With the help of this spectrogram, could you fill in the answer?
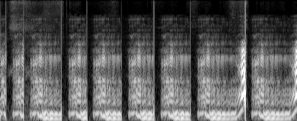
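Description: A dog barks and growls in a quick run of about seven loud, throaty bursts with short gaps between them, and no one speaks.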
